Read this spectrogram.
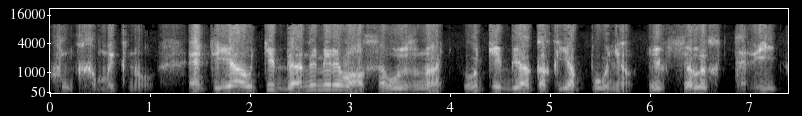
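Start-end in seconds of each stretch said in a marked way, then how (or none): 1.4-7.3 a touch of teasing challenge, pitched up; lightly voiced burly priest. Priest answers the narrator's question about women, lightly pointed. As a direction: lightly act the priest turning the question back.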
